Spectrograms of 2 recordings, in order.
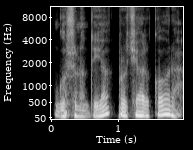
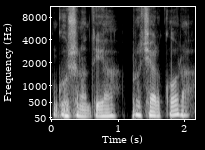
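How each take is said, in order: Both takes have the same delivery.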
